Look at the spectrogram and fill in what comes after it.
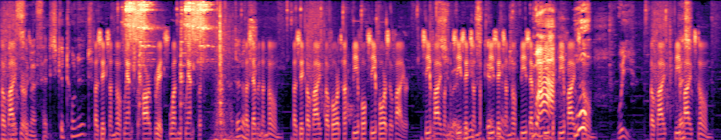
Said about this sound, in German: Beinahe wäre mir meine noch halbvolle Dose umgefallen. Nein, umgefallen, weil ich sie dummerweise auf einem Besteckteil abgestellt habe.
